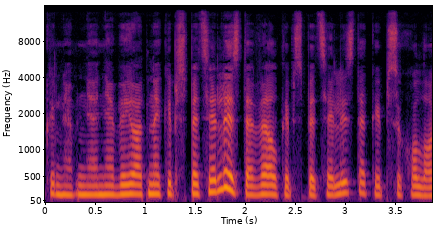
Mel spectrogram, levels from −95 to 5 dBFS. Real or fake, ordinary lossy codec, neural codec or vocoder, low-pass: fake; AAC, 64 kbps; vocoder, 44.1 kHz, 128 mel bands every 512 samples, BigVGAN v2; 14.4 kHz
